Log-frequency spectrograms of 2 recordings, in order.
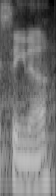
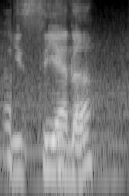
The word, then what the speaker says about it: Siena: I got told off for saying Cena. I messaged them. I was like, how do you say your name? And they're like, not the way you're saying it. I was like, I'm sorry. So Sienna.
